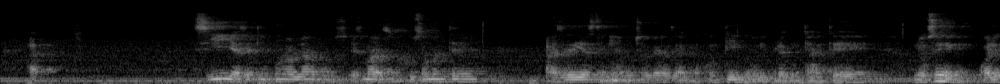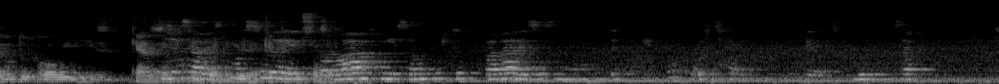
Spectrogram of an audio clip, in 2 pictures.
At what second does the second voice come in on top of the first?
11.6 s

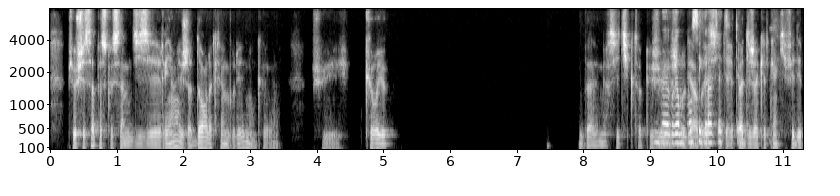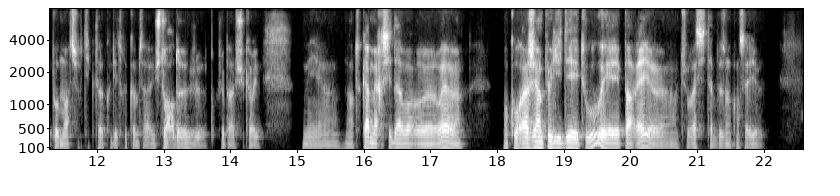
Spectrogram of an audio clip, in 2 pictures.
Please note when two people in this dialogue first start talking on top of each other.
9.0 s

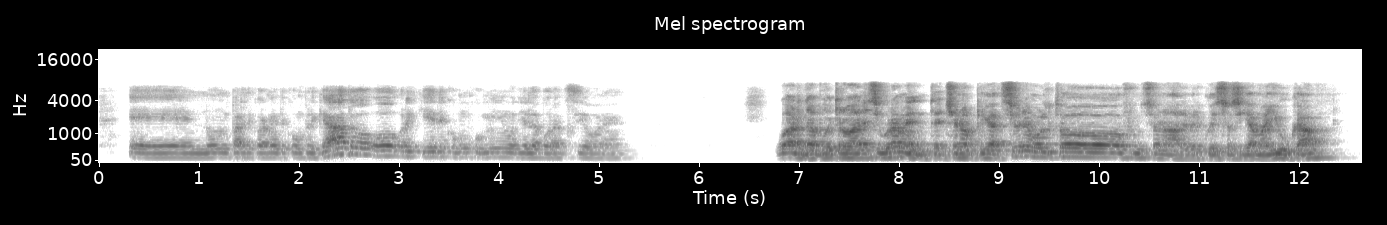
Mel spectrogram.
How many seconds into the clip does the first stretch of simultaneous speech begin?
none

